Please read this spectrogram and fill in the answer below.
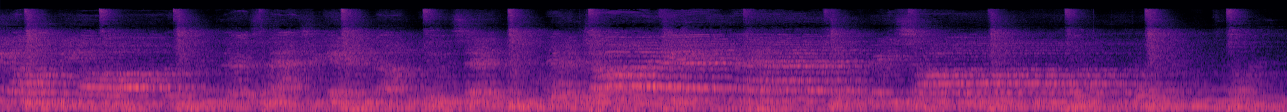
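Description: Children's choir singing a song together, the sung phrases running on without a break.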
